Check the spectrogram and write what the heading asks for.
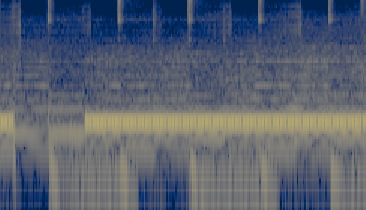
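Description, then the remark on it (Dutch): A steady electronic ringing tone of an outgoing call to a mobile phone hums continuously, with soft rhythmic thumps pulsing underneath roughly twice a second, clear with no voices. “Sharon hangt op en belt Leanne op haar mobiel. De telefoon gaat over. En over. En over.”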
